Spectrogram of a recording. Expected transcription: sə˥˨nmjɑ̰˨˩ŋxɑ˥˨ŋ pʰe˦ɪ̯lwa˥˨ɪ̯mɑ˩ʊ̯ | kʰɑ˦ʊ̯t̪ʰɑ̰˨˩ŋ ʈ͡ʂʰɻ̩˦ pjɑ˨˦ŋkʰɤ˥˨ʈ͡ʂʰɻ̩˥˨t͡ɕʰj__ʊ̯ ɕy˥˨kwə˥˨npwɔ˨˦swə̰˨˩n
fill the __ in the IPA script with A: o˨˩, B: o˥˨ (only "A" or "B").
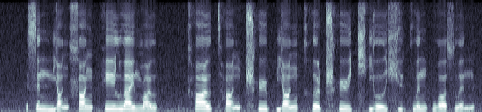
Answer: B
